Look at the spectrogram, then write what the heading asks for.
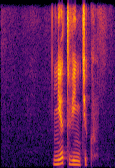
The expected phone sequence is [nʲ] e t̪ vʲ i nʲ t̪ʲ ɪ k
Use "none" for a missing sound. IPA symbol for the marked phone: nʲ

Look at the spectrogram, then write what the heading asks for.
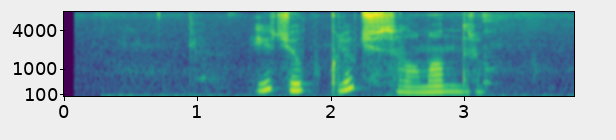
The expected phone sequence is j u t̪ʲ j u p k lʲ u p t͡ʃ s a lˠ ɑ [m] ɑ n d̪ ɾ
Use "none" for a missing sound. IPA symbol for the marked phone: m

